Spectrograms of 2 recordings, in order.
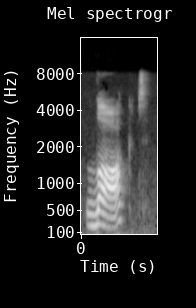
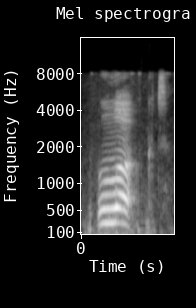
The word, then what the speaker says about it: looked: said l or LED so we want to make sure that you're saying looked looked looked not L but uh try saying this uh uh uh uh not o but uh looked looked looked looked good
